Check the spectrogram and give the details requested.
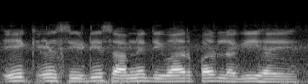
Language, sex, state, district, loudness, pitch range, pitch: Hindi, male, Uttar Pradesh, Lucknow, -15 LUFS, 140-155 Hz, 145 Hz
